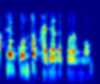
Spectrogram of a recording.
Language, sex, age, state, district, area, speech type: Marathi, male, 60+, Maharashtra, Akola, urban, conversation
